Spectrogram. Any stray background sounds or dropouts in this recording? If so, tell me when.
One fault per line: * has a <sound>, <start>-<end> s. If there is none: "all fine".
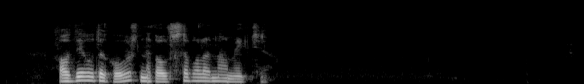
all fine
